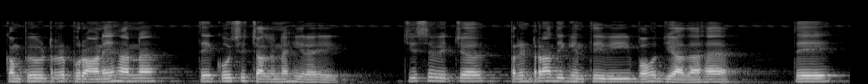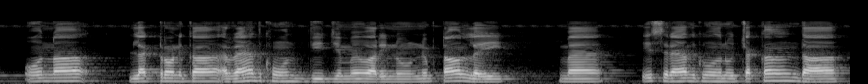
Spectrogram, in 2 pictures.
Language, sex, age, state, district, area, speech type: Punjabi, male, 18-30, Punjab, Firozpur, rural, spontaneous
